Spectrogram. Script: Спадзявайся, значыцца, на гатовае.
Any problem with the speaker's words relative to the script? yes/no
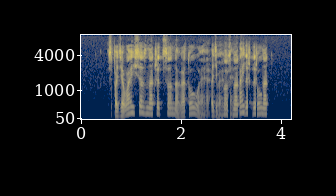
yes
